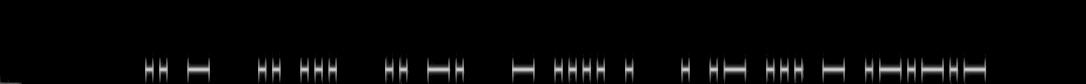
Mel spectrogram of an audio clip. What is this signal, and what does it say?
Morse code, heard as a keyed tone, about 17 wpm, 700 Hz. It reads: IT IS IN THE EAST.
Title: Sentences from Top 1000 Words - Review Part 3 - 17wpm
